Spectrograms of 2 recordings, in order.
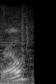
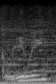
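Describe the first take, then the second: First: The name is said with one syllable. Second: The name is said with two syllables. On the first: The speaker calls it wrong. "not Grell" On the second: The speaker calls it right. "his name was Greeley"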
